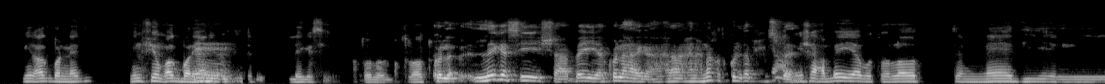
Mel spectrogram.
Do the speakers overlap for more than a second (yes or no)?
no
